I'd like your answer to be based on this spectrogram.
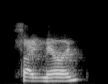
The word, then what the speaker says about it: St Mirren: So the Daily Record reports Keanu Backus has signed a two-year pre-contract deal to move this summer to Scottish Premier League club St Mirren. Did I say that right? – St Mirren.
